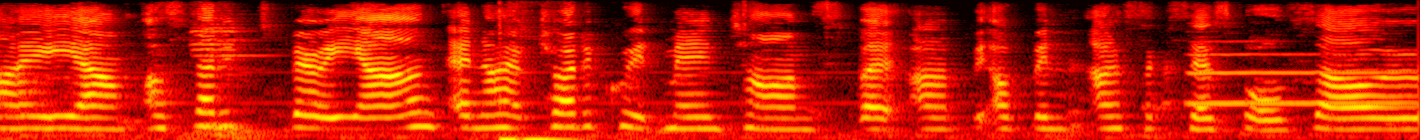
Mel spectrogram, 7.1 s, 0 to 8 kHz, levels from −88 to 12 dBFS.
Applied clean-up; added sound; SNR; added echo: classical method log-MMSE.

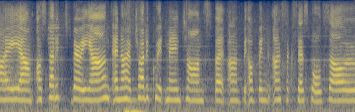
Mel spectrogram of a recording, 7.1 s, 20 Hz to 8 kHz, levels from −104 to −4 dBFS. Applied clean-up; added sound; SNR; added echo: neural separator model SepFormer DNS4.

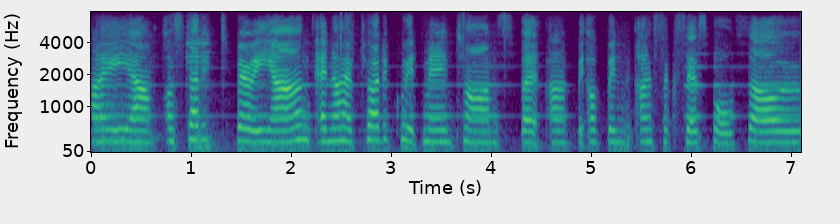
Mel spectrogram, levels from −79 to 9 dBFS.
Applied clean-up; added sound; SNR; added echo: neural mask model RNNoise.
